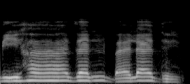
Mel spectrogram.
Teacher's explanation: ملانے کی صورت میں حمزۃ الوصل کو بھی گرائیں گے اور یہ مد والا جو الف ہے یہ بھی گر جاتا ہے. ڈائریکٹلی زال کی فتح کو لام سے ملانا ہے، ہلانا نہیں ہے.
